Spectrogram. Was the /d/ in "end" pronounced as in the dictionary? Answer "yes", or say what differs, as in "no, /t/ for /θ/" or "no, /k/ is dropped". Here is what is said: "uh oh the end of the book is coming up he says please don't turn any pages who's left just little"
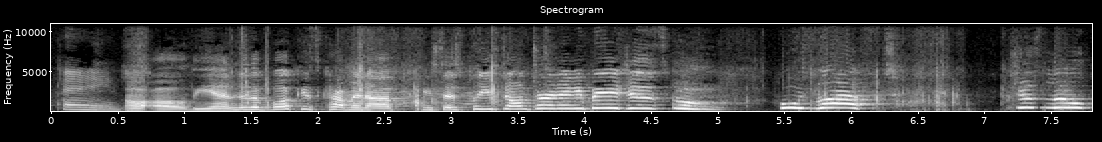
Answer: yes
